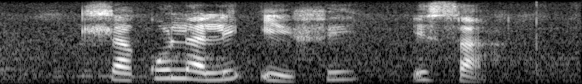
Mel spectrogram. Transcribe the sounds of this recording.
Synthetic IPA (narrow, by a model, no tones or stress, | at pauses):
ɬakʊlalɪʔɪfɪ | ɪsa̰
